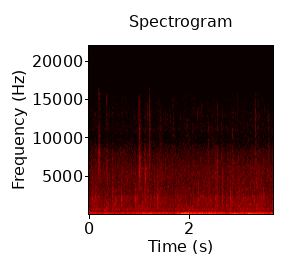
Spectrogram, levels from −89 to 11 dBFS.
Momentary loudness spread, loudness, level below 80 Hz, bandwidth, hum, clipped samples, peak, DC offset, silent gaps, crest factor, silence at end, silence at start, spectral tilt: 8 LU; -52 LUFS; -60 dBFS; 16 kHz; none; under 0.1%; -34 dBFS; under 0.1%; none; 16 dB; 0 s; 0 s; -5 dB/octave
